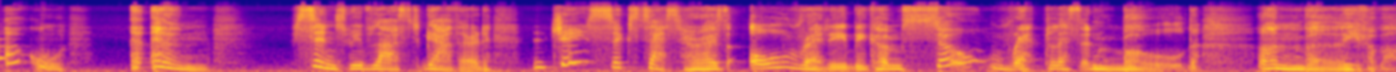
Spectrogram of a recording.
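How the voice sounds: A woman performs a put-on character voice at a medium pitch. Her pace is fairly slow.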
